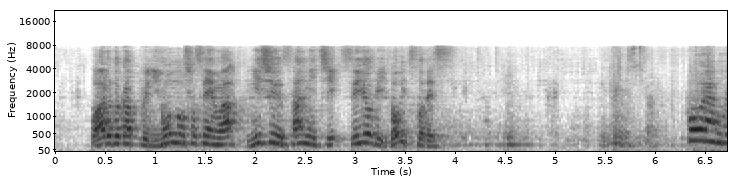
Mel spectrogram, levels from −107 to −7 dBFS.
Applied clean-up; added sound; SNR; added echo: neural separator model SepFormer DNS4.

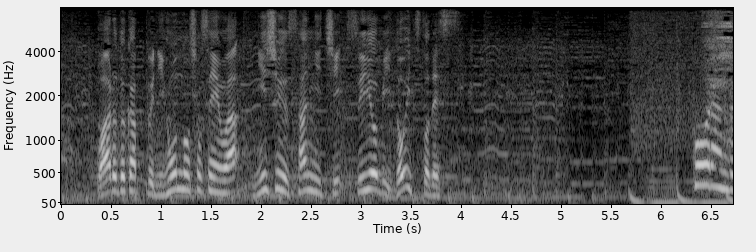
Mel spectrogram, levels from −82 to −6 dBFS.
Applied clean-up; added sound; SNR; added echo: none; none; none; none.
